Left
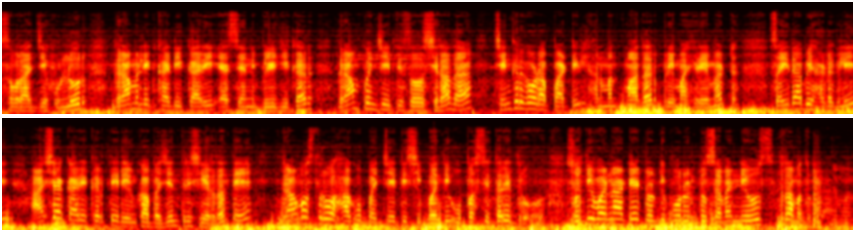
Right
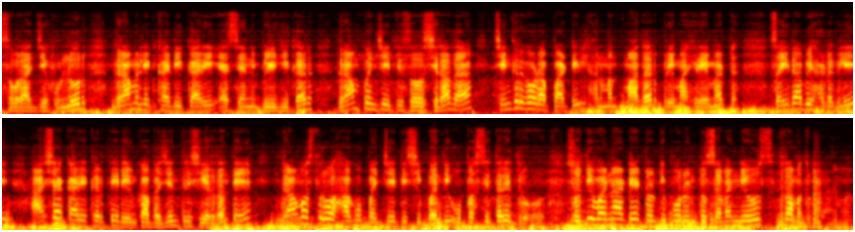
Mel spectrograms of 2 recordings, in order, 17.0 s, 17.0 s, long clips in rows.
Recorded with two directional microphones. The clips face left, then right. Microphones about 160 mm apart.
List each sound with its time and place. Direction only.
0.1 s speech: 20° right (ahead or behind)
